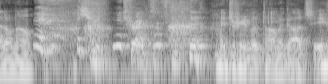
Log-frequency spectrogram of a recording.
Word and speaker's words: Tamagotchi: Is it Tamagotchi? – Tamagotchi.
